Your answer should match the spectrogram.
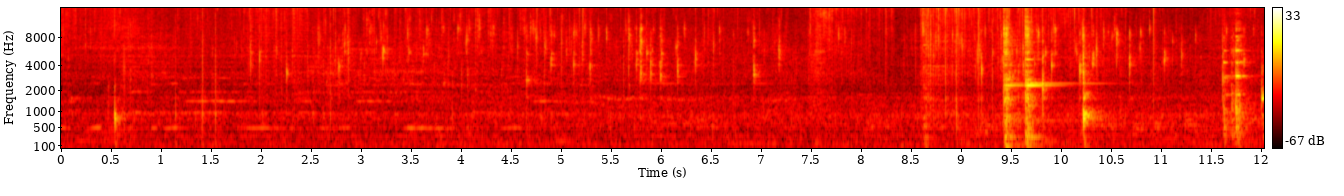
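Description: Sorrel leaves for tempura dropped into hot oil, giving a soft, steady sizzle and crackle that swells louder toward the end, with faint kitchen clatter.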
